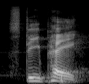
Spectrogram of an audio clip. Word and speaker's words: Stipe: Stipe.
